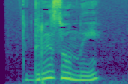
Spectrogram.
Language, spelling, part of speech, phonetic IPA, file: Russian, грызуны, noun, [ɡrɨzʊˈnɨ], Ru-грызуны.ogg
- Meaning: nominative plural of грызу́н (gryzún)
